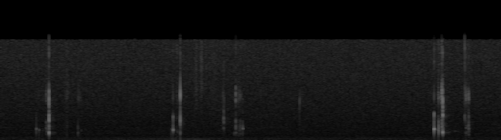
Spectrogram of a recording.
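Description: Long nails tap and twist the white plastic cap of a small glass nail polish bottle full of beige polish. Quiet, sharp, bright clicks come in small clusters separated by near-silent pauses, over a faint low hum.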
